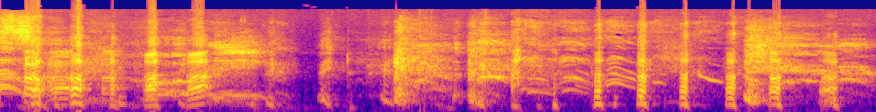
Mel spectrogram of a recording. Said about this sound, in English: As if you weren't already coughing hard enough, you had to try and do the Marge voice between coughs.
